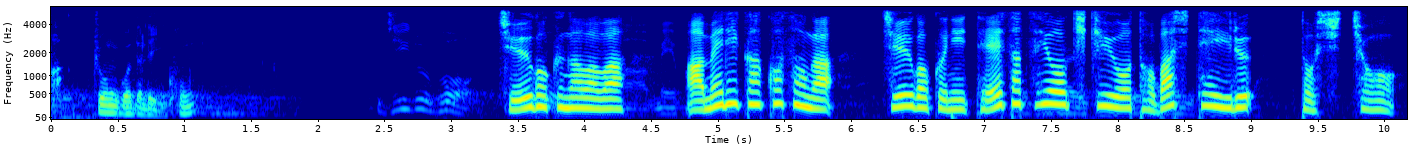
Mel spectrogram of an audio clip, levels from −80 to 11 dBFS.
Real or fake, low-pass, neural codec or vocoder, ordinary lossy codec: real; 5.4 kHz; none; none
